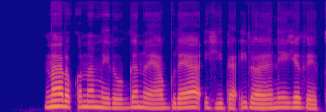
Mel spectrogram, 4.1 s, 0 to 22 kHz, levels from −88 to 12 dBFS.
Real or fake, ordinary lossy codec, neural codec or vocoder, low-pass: fake; none; codec, 44.1 kHz, 7.8 kbps, DAC; none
